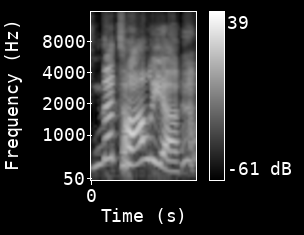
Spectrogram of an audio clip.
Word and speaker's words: Natalia: It's not what we prefer. It's what her name is. Yeah, what's her name? It's Natalia.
